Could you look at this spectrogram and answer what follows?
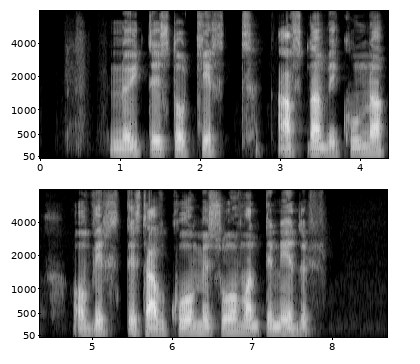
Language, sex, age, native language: Icelandic, male, 40-49, Icelandic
